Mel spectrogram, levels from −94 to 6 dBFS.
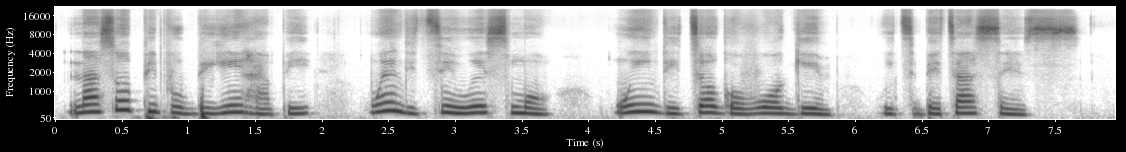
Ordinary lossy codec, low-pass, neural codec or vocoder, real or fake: none; none; autoencoder, 48 kHz, 128 numbers a frame, DAC-VAE, trained on Japanese speech; fake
